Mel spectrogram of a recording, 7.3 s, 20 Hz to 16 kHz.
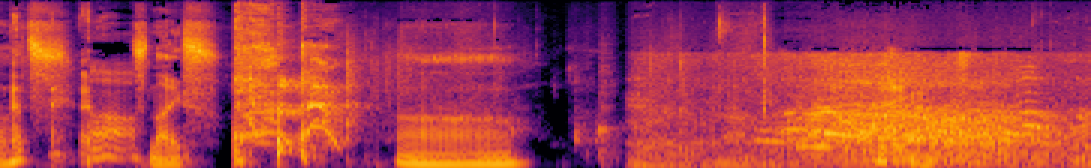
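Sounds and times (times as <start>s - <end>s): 
speech: 0.1s - 3.5s
person coughing from a nut stuck in the throat: 1.6s - 2.5s
person clearing throat after a nut gets stuck: 1.6s - 3.5s
laughter: 4.9s - 7.2s.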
